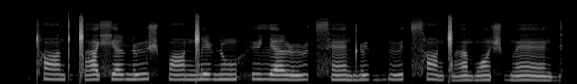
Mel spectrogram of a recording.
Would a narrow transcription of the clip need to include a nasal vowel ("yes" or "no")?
yes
